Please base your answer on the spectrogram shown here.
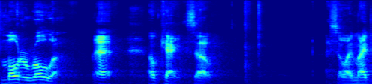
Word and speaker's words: Motorola: old company yes and not motor roll it's Motorola Okay so so I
